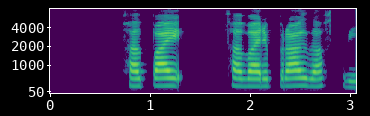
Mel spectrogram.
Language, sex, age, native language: Icelandic, female, 9, Icelandic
